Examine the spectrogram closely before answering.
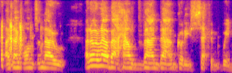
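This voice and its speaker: This is a man speaking. He has an English accent. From England. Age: 40s. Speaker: crime fiction author. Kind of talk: casual chat.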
